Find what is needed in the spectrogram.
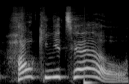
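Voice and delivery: exaggerated sarcastic squeak. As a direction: ask it dripping with sarcasm. Sarcastic question about envy.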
